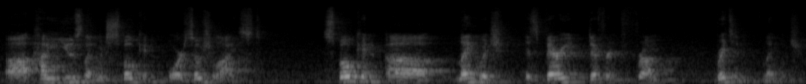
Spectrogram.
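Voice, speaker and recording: Young male speaker, native Spanish, earnest and halting with fillers, echoey room, faint ambient noise. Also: a little high. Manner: earnest, hesitant with frequent fillers. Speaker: event speaker. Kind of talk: public talk to an audience. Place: event room with live audience. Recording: echoey room, mic at a distance.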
